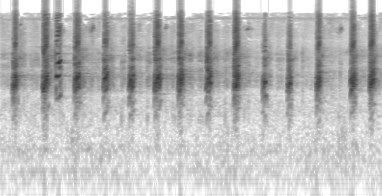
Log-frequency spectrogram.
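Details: Excited Boston terrier out walking, keyed up for about a mile before settling down; quick sharp high-pitched yelps repeated almost three times a second in an uneven but continuous run, nothing else clearly audible.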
